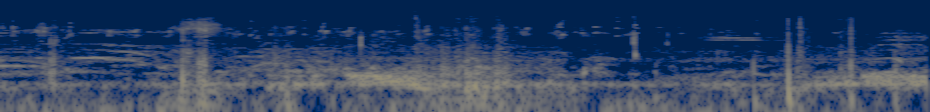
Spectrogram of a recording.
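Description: Pigeons released from their coop coo and flutter close by on a warm day, with soft throaty calls and wing rustles mixed with someone talking over them.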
